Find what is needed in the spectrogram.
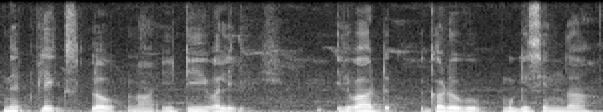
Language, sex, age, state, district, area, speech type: Telugu, male, 60+, Andhra Pradesh, Chittoor, rural, read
